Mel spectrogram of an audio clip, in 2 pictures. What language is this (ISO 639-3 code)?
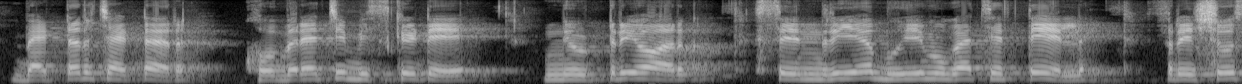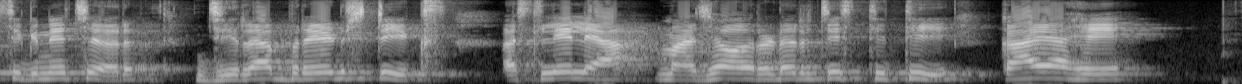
mar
